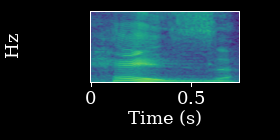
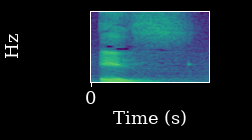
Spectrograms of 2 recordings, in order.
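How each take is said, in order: First: The word starts with a clear h sound. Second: The word starts with no h sound. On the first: This is the careful pronunciation of the word. "Ou dit his, ou pas dit is, pour prononciation" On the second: This is how it comes out in everyday speech. "Mais lorsqu'on parle, ou dit is"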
